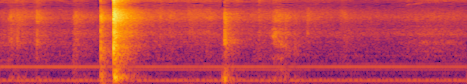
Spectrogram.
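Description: Snap-on lid of a clear plastic storage tub being unclipped and pulled off: two sharp plastic clicks about half a second apart, the first louder, over a steady low hum.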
